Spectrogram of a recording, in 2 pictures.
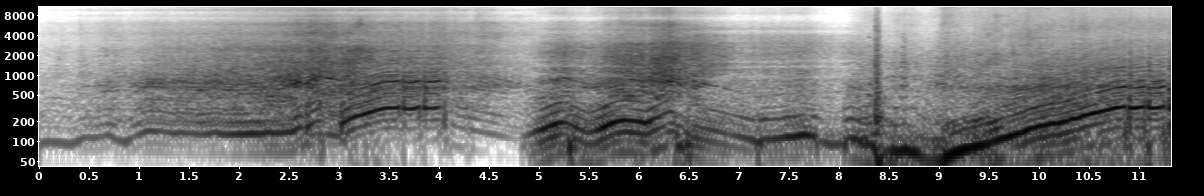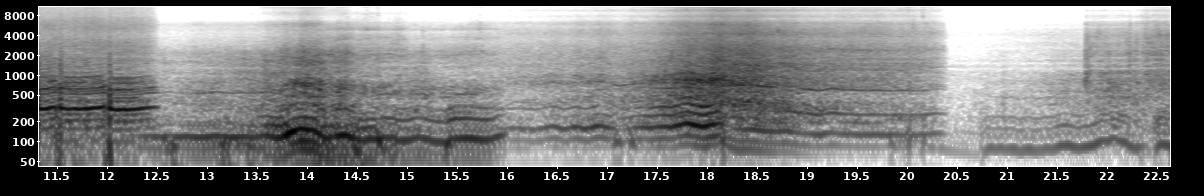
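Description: Porsche 911 rally car's air-cooled flat-six engine revving hard as the car drives by on dirt and mud tracks. The engine note climbs with each gear, and about halfway through comes one long climb from very low to a high held note. The sound breaks off abruptly a couple of times where the shots change.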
